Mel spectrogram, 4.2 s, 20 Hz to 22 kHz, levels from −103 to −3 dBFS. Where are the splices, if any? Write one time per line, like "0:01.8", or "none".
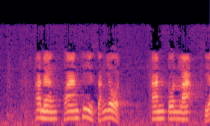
none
